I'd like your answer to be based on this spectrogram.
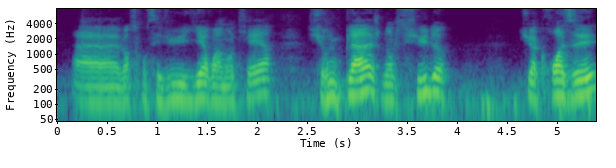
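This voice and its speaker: This man has a dark, mellow tone at a medium pitch with ordinary pitch variation. He talks at a fairly slow pace with long, frequent pauses. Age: 60s. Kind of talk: panel discussion. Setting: breakfast conference with audience.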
